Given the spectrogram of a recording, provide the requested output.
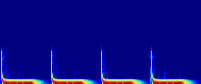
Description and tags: plain synth kick
kick, synthetic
